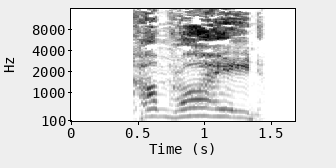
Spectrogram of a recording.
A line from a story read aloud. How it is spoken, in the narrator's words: the woman shouted over my scream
